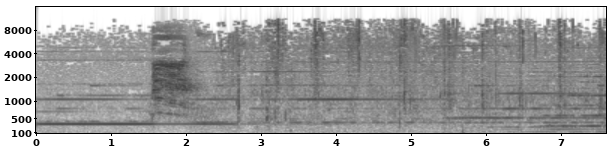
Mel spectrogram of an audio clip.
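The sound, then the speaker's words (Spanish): Two crows perched in a tree in a forest give many short, harsh caws in an irregular series over a steady background. “Dos cuervos se posan sobre un árbol cercano.”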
